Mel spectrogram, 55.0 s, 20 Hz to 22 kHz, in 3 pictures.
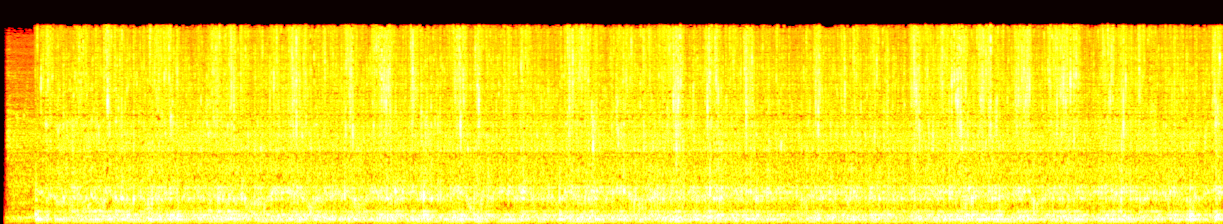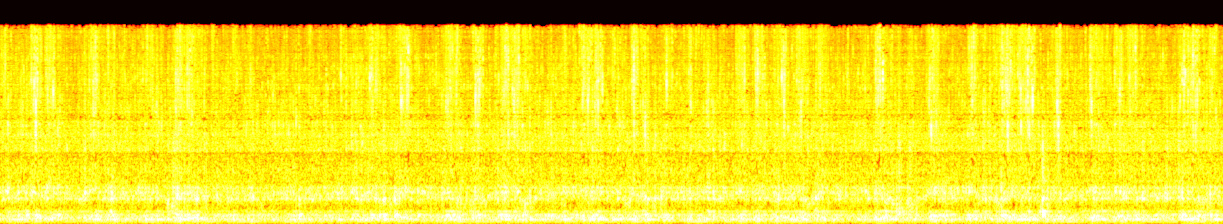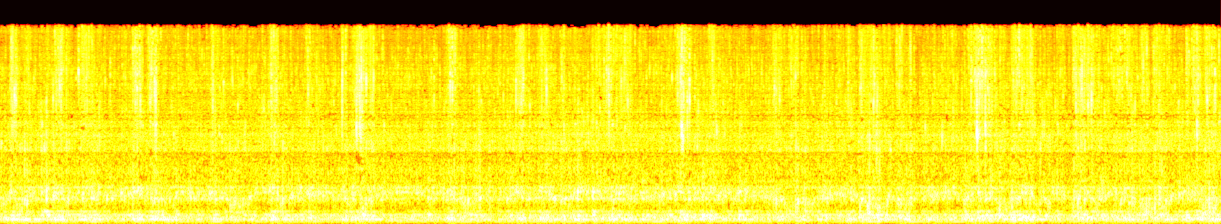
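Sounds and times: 
water flowing into a bowl: 0.3 - 55.0.

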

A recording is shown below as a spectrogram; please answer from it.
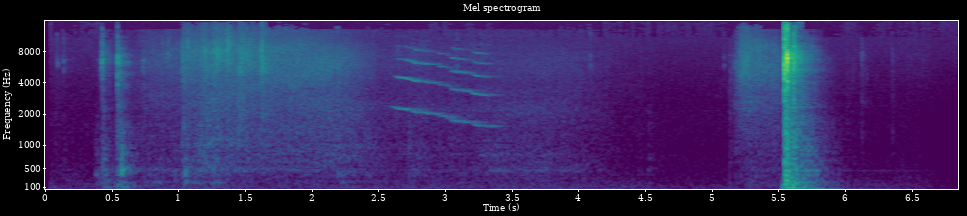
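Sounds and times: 
wooden door opening and closing with creak: 0.4 - 4.0.

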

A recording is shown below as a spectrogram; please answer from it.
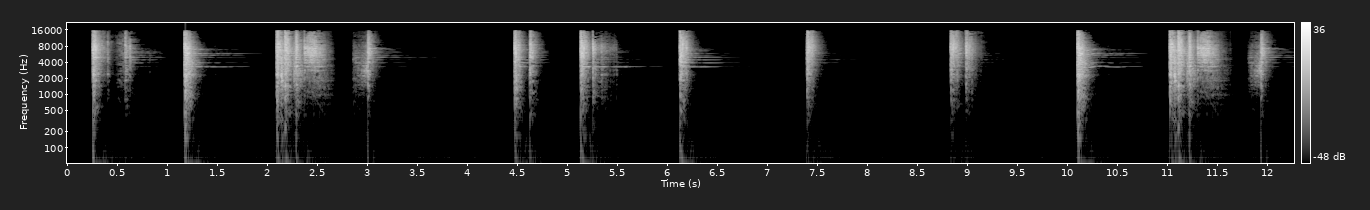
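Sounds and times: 
two swords clashing, cold weapons: 0.3 - 3.4, 4.5 - 6.6, 7.4 - 7.7, 8.8 - 9.2, 10.1 - 12.2.

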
